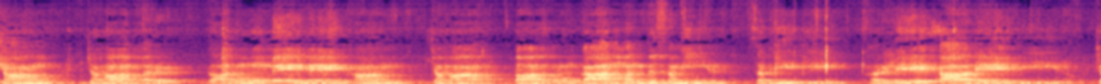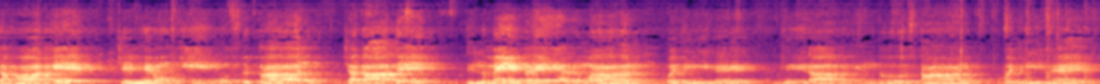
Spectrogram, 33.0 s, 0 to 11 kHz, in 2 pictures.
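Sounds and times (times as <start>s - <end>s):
man singing melodic chant: 0.0s - 33.0s.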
